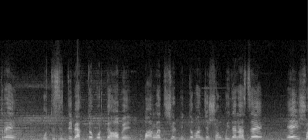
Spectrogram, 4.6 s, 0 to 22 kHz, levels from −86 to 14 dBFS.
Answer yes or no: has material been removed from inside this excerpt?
yes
